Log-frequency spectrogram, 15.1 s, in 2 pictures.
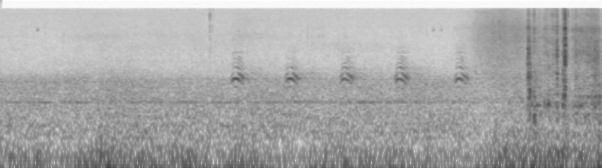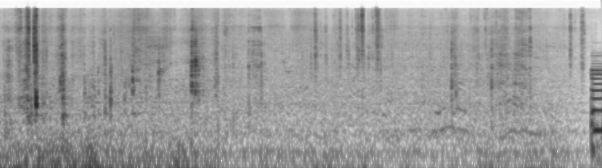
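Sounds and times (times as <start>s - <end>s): rustling with clicks and crackles: 6.0s - 14.9s.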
